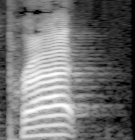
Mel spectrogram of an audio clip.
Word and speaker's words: Pracht: And I think it's just because, and this happens with Eric, is the last name pronounced Pratt, P-R-A-C-H-T. He went missing, his gun went missing, everybody went out and searched, couldn't find him.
